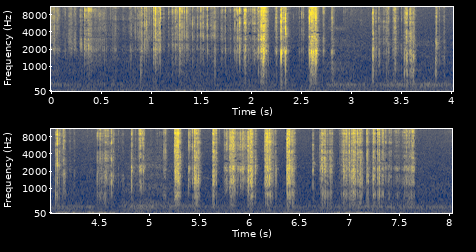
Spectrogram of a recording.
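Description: A small handmade prop of rolled white card or paper strips formed into hollow rings is held in both hands and squeezed and rubbed with the fingertips. It gives a dense run of crunchy, crinkly crackles, bright and papery with little low end, in quick uneven bursts of varying loudness.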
